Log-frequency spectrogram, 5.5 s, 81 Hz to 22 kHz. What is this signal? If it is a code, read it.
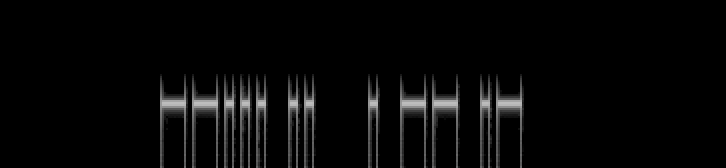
Morse code, heard as a keyed tone, about 20 wpm, 700 Hz. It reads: 7I EMA
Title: Winter Field Day Exchanges Encore 20wpm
